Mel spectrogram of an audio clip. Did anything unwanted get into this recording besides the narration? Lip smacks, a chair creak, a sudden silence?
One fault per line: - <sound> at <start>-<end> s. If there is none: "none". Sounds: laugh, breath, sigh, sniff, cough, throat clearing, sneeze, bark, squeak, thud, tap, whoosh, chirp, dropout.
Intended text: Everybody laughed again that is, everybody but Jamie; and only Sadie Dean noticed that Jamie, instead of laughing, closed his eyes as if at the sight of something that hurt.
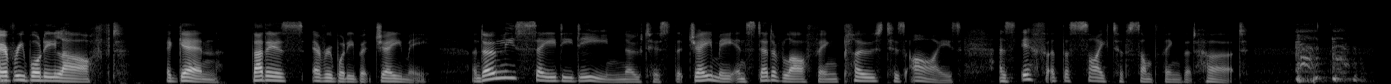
- cough at 12.9-13.7 s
